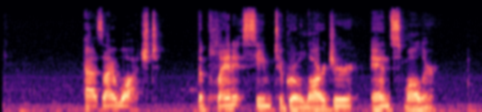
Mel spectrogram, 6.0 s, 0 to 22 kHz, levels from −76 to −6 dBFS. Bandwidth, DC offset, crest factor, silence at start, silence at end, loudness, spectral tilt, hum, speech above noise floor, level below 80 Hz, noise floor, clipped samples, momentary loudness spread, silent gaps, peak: 16 kHz; under 0.1%; 16 dB; 0.25 s; 0.1 s; -14 LUFS; -4 dB/octave; none; 26 dB; -44 dBFS; -40 dBFS; under 0.1%; 9 LU; none; 0 dBFS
